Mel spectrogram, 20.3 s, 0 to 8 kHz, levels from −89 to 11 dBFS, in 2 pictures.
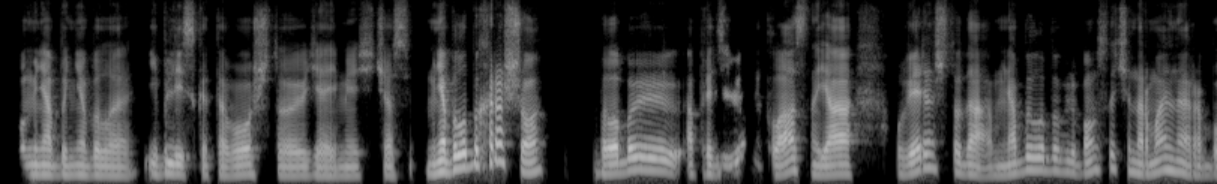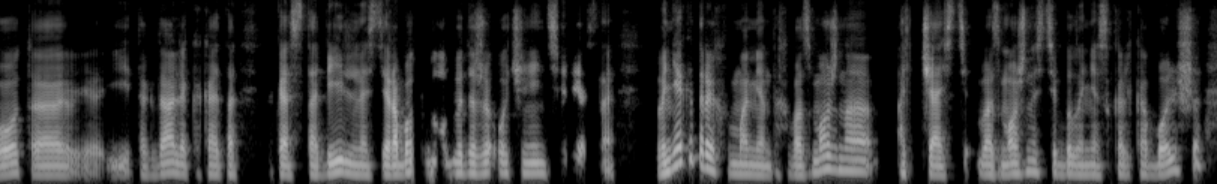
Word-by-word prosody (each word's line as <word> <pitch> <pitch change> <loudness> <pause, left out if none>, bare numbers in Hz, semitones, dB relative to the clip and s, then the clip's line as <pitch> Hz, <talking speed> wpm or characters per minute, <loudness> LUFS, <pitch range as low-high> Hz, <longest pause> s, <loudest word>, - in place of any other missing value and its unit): у 115 - -5
меня 110 -1 +3
бы 105 +2 -3
не 105 0 -1
было 100 -2 -1
и 115 - -4
близко 110 -1 0
того, 105 +3 +1
что 95 -2 -2
я 95 0 -1
имею 95 0 -5
сейчас. 95 0 -6
Мне 120 +5 +7
было 170 +6 +8
бы 210 +3 +3
хорошо, 165 - +4 0.4
было 115 0 +6
бы 150 0 +2
определенно 110 -2 -5
классно, 150 +4 +2
я 110 +2 +6 0.3
уверен, 125 +12 +3
что 135 -6 -4
да, 105 -6 +2
у - - -10
меня 100 +4 0
было 155 +4 0
бы 150 0 -4
в 135 - -11
любом 125 +2 -3
случае 160 -3 -8
нормальная 130 +3 0
работа, 105 0 0
э, - - -11
и - - -10
так 95 -1 -12
далее, 120 0 +1
какая-то - - -5 0.2
такая 105 - +2
стабильность, 105 +1 -1
и 110 - +5
работа 110 +5 +4
была 125 0 -10
бы 125 - 0
даже 120 +1 0
очень 125 -1 -4
интересная. 120 -1 -6 0.3
В 120 - +2
некоторых 200 - +2
моментах, 110 -3 -4
возможно, 145 - -1 0.2
отчасти 105 0 -1
возможностей 115 +4 -2
было 110 +1 -3
несколько 105 0 -6
больше, 140 - -3
115 Hz, 165 wpm, -26 LUFS, 105-135 Hz, 0.4 s, было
